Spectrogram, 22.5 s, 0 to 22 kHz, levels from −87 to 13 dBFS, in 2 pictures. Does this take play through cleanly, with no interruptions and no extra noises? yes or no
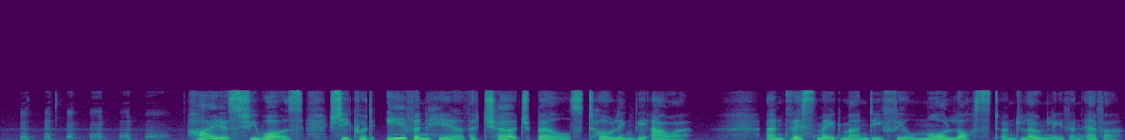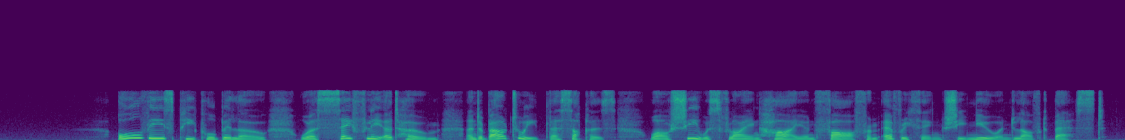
no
